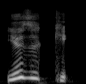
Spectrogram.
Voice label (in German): "yuzuki", japanische maedchennamen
